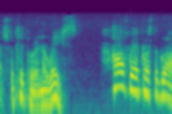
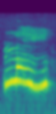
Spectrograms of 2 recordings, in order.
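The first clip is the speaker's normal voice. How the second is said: high, louder indignant me; protesting; 12 semitones higher, 4 dB louder than usual. A narrator's reading. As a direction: protest his innocence. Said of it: "protested Barney".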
